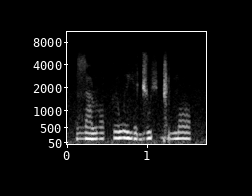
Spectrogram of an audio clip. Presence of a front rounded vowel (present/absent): present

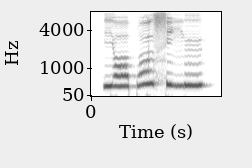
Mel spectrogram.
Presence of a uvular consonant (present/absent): absent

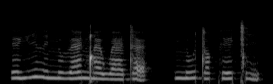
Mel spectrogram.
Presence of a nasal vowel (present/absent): absent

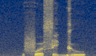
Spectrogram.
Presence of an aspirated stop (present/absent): absent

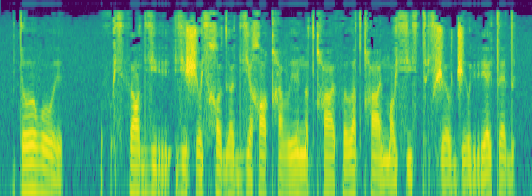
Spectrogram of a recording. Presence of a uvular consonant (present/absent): present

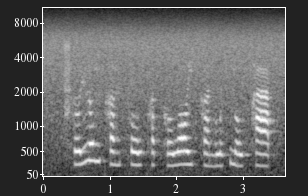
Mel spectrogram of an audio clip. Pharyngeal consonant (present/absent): absent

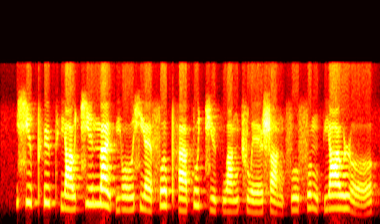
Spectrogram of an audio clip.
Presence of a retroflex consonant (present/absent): present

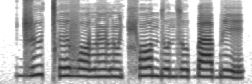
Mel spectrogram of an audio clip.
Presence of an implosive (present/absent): present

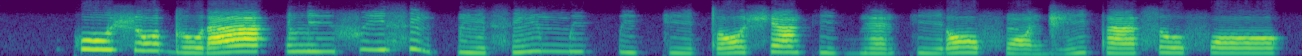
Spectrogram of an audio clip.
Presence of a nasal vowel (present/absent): present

